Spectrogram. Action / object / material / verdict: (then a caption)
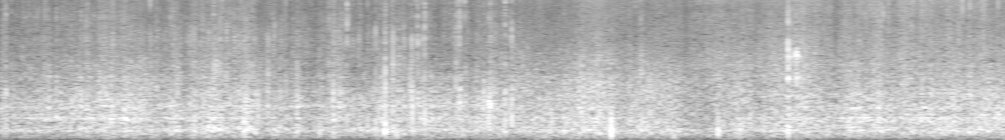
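scrape / cotton pillow filled with cherry pits / cherry pits / none. Fingers squeeze a red cotton neck pillow filled with cherry pits, then long nails scratch across the fabric. The result is a steady, dense, gritty rustle and crackle with bright hiss and a few sharper clicks as the pits shift and grind.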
